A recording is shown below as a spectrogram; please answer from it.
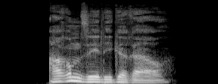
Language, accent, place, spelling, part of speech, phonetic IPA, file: German, Germany, Berlin, armseligerer, adjective, [ˈaʁmˌzeːlɪɡəʁɐ], De-armseligerer.ogg
- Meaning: inflection of armselig: 1. strong/mixed nominative masculine singular comparative degree 2. strong genitive/dative feminine singular comparative degree 3. strong genitive plural comparative degree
